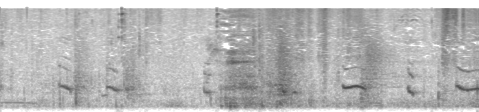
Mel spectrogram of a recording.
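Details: German Shepherd puppies in Chennai giving high, thin whimpers, short whistled whines that bend and fall, scattered across six seconds with some clattering and rustling indoors.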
